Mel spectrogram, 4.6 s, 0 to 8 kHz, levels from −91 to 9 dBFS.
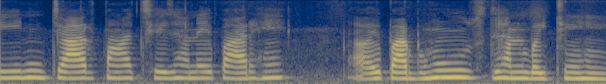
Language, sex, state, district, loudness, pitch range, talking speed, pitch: Chhattisgarhi, female, Chhattisgarh, Bastar, -16 LUFS, 215-230 Hz, 200 wpm, 225 Hz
